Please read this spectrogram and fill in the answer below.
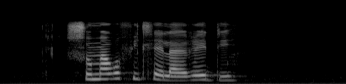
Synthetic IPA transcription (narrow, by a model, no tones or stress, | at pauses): ʃʊmaɣʊfit͡ɬʰɛlaɣɛdi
